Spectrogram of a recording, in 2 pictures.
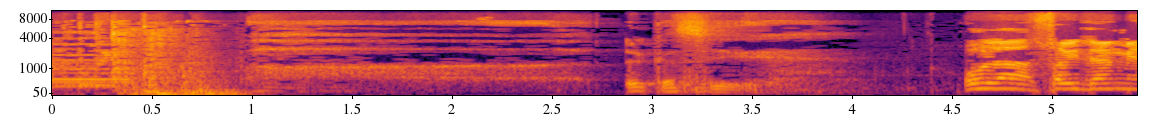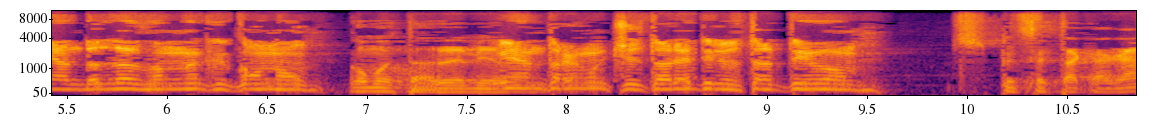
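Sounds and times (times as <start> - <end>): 
door closing thunk: 0.1 - 1.0
speech: 2.9 - 3.8, 4.6 - 10.8.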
